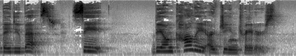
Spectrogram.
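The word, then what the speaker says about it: Oankali: See, these aliens, the Onkali, you good with that pronunciation? – That's exactly how I do it.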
